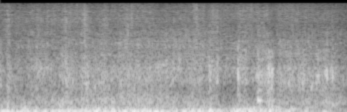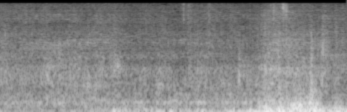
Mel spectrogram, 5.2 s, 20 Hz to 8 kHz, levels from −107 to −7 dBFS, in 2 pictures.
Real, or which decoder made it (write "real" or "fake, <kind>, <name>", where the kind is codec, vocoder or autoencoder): fake, codec, SNAC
